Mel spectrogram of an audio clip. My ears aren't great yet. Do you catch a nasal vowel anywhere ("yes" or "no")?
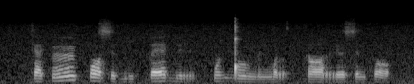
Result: yes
